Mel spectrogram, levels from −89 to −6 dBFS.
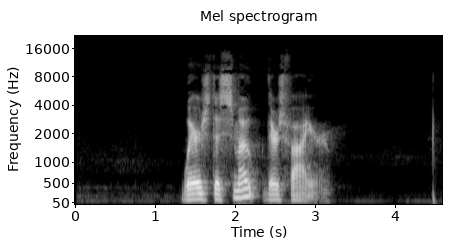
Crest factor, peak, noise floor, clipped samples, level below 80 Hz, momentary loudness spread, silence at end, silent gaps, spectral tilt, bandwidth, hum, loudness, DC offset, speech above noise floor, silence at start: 22 dB; -4 dBFS; -73 dBFS; under 0.1%; -64 dBFS; 15 LU; 1.45 s; none; -4.5 dB/octave; 14 kHz; none; -21 LUFS; under 0.1%; 52 dB; 1.35 s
